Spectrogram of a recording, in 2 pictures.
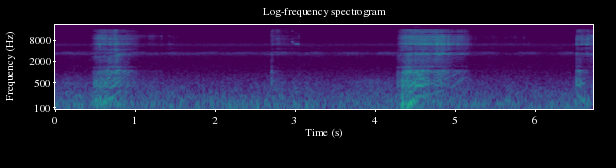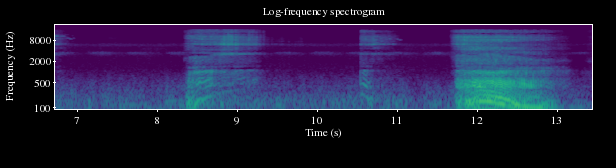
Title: My crazy snoring🤪 #snoring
